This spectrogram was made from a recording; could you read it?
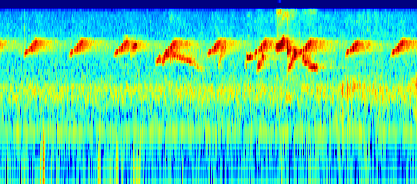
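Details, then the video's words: Red-whiskered bulbul at a trapping site, said to have a fine voice: a series of short bright rising and falling whistled notes, some slurred downward, about three per second, with a steady low hum behind. "chào mào bộ đẹp. giọng hay"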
